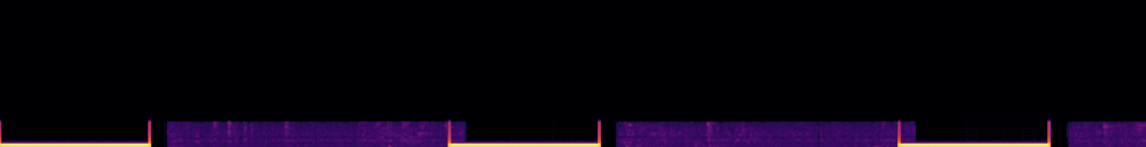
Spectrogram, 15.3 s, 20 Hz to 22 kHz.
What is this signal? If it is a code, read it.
Ringback tone (North America), 440 + 480 Hz.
